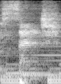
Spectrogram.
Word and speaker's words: Santos: It's Pedro. It's Pedro. Pedro Sanch. Pedro Sanch. It's not Santos.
